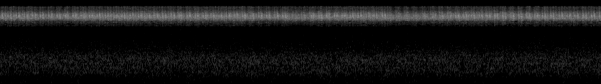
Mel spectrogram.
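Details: Crickets stridulating, males rubbing one wing's toothed vein against the other: a dense, continuous high-pitched trill filling the whole stretch without pause, steady in loudness, with a faint hiss beneath.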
